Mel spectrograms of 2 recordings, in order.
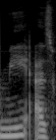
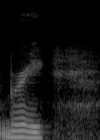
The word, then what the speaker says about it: Mira: been really helpful for me as well as Marie Kelly um did I say her name right I always say Marie her name is not Marie um mea her name is Mira Kelly um yeah I really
